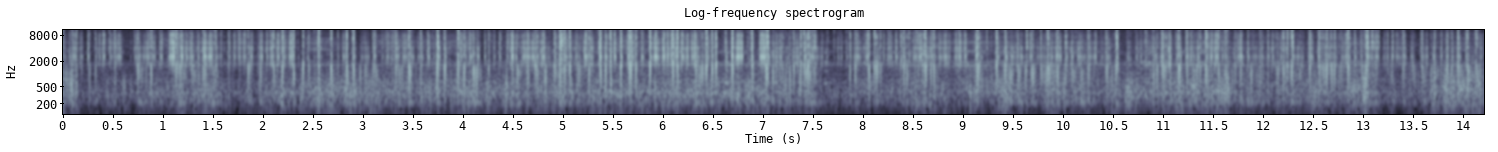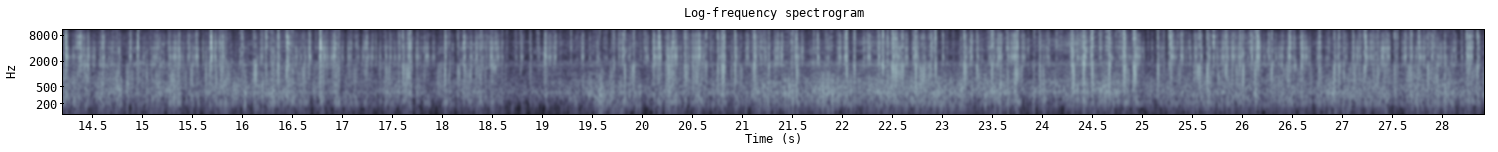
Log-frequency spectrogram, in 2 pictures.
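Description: Tyres roll steadily over a paved road.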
